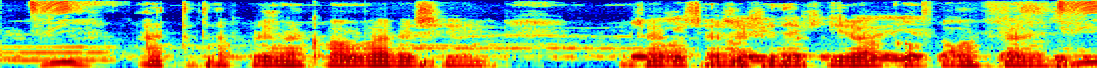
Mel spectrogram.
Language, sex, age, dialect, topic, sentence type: Bengali, male, 25-30, Standard Colloquial, agriculture, question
